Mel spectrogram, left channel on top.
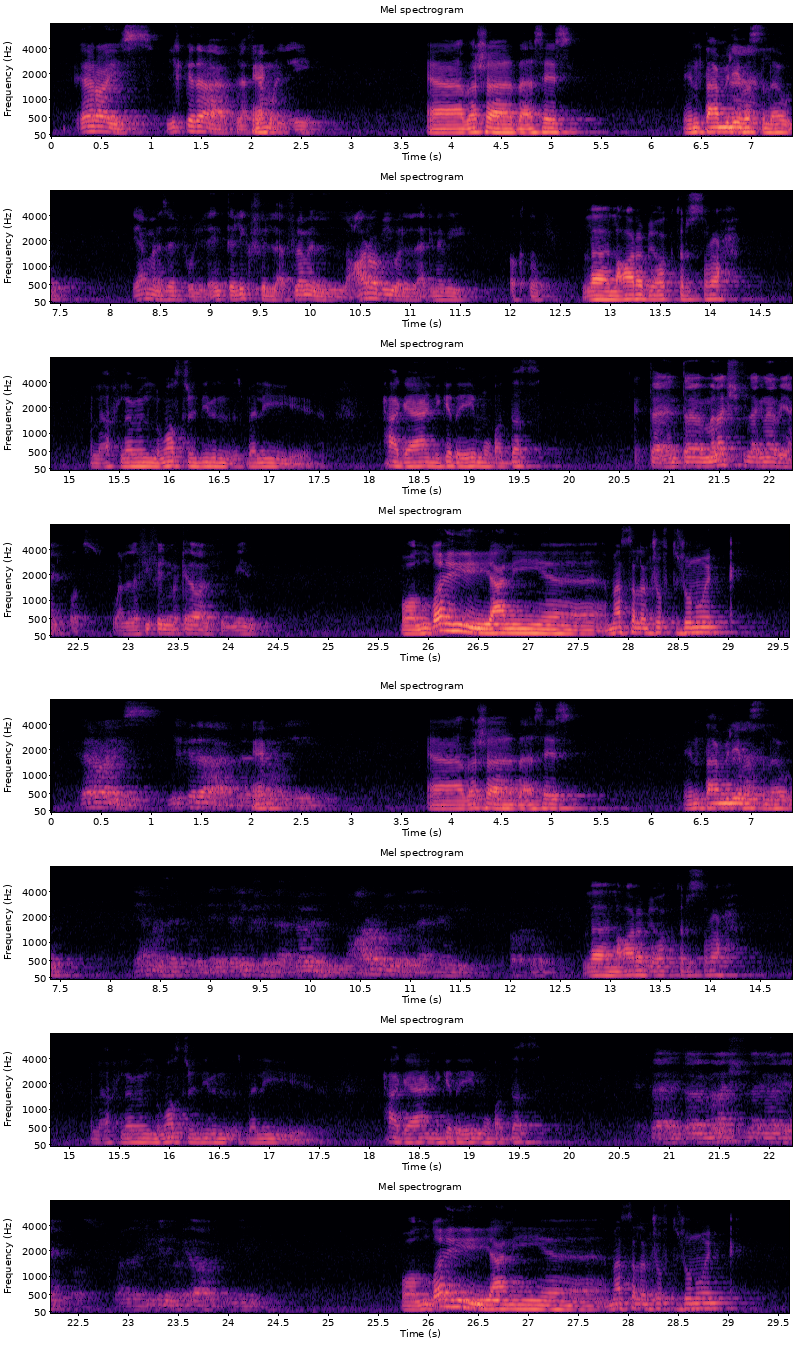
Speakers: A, on the left; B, on the left.
A: ايه يا ريس ليك كده في الافلام
B: إيه؟
A: ولا ايه
B: يا باشا ده اساسي
A: ليك
B: انت عامل
A: آه،
B: ايه بس الاول
A: يا عم انا زي الفل انت ليك في الافلام العربي ولا الاجنبي اكتر
B: لا العربي اكتر الصراحه الافلام المصري دي بالنسبه لي حاجه يعني كده ايه مقدسه
A: انت انت مالكش في الاجنبي يعني خالص ولا في فيلم كده ولا فيلمين
B: والله يعني آه، مثلا شفت جون ويك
